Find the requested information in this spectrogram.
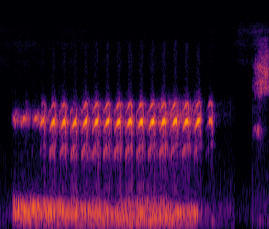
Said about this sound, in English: If you listen to the song of the Nuthatch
